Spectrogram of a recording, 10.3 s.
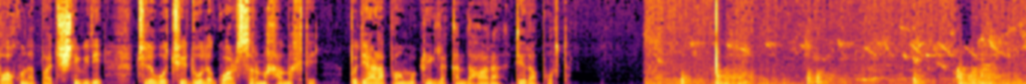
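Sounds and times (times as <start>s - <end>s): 
speech: 0.0s - 5.8s
constant noise: 0.0s - 10.2s
birds calling with fowl-like clucks around farmland in Kandahar's Arghandab district: 6.4s - 10.2s
sharp loud bangs: 6.5s - 10.2s.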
